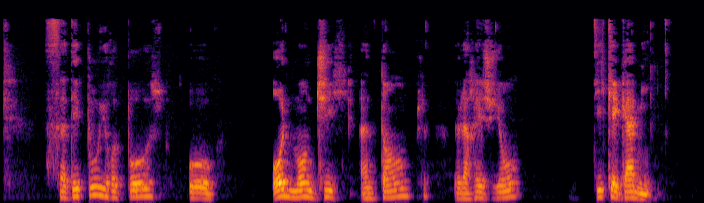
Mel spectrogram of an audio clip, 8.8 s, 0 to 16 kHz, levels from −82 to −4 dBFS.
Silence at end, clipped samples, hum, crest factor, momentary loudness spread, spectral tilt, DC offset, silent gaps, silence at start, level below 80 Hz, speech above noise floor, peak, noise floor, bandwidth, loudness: 0.45 s; under 0.1%; none; 22 dB; 21 LU; -5 dB/octave; under 0.1%; none; 0.05 s; -52 dBFS; 51 dB; -4 dBFS; -75 dBFS; 11.5 kHz; -25 LUFS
